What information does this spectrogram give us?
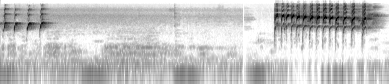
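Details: Provocation song of a greater green leafbird, meant to rouse another bird's aggression: a short burst of high repeated whistles, several seconds of near silence over a faint low hum, then a fast, loud, buzzy chattering trill.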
